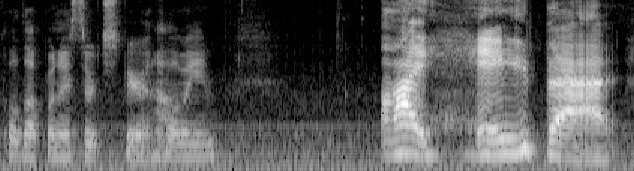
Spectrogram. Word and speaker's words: Spirit Halloween: know how to say Spirit Halloween spirit of Halloween not spirit of Halloween it's Spirit Halloween I know that do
